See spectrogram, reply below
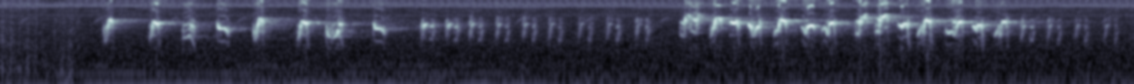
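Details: Bulbul used as a decoy for wild birds, delivering a rapid series of sharp falling whistled notes that speed into a dense chattering run, over a steady high electronic whine.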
